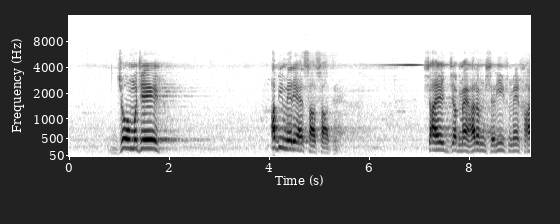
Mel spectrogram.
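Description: A man speaks forcefully into a microphone over a loudspeaker system.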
